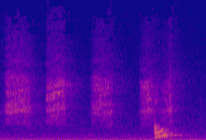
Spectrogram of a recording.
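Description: Plastic vegetable peeler with a peel-catching cap scraping down a cucumber's skin in four quick rasping strokes, about two and a half a second.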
